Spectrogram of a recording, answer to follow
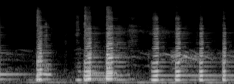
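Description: Pianica (keyboard melodica) playing a run of short, detached notes, about six in two seconds.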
